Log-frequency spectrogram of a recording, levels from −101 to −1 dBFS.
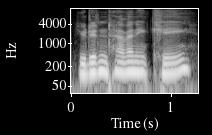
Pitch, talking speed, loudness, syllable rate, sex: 135 Hz, 235 wpm, -16 LUFS, 5.1 syllables/s, male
